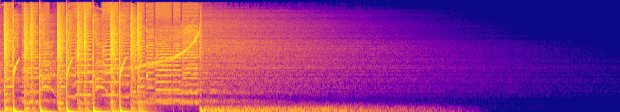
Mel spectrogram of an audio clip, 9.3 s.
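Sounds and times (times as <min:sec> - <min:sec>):
EDM remix of an Odia DJ song: 0:00.0 - 0:04.0.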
